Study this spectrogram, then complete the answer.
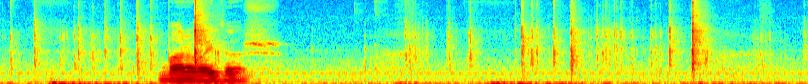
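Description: Sparse, quiet clicks of a computer keyboard being typed on in a room, with a short vocal sound and murmured speech breaking in partway through.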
